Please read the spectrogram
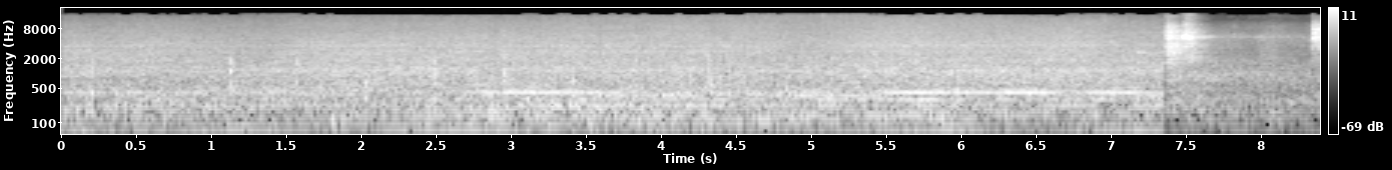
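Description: Steady mechanical hum over a broad rushing noise, with a few faint steady tones; it cuts off abruptly near the end.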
